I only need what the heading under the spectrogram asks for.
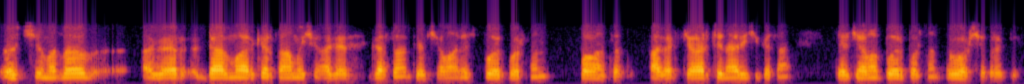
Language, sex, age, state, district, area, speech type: Kashmiri, male, 30-45, Jammu and Kashmir, Srinagar, urban, conversation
